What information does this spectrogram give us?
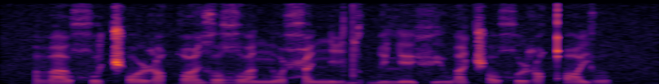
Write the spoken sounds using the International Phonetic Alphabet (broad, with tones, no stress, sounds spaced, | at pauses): β a˨˩˦ χʷ ɪ˧ t͡ʃʼ ɔ˨˩˦ ɭ ɪ˧ qʷ i˨˩˦ ɣ ʊ˧ ʁʷ a˨˩˦ n o˨˩˦ ħ ɪ˨˩˦ n i˨˩˦ d u˧ ɡ͡b ɪ˧ lʲ ɛ˨˩˦ fʲ ʊ˨˩˦ w a˧ t͡ʃʼ ɔ˨˩˦ χʷ i˧ ɭ o˧ qʼ ɔ˧ j ʊ˨˩˦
